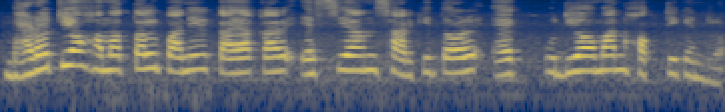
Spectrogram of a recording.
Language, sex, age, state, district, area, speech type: Assamese, female, 30-45, Assam, Kamrup Metropolitan, urban, read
